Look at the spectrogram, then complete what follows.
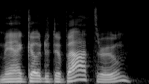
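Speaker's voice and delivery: usual speaking voice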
